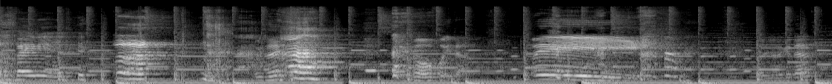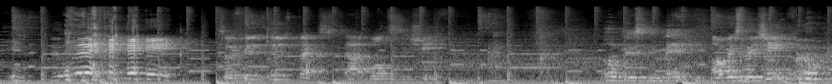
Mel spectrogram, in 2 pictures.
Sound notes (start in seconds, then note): 1.1 grunting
